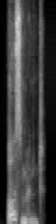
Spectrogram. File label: "osmund", Indian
